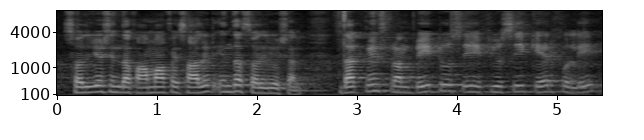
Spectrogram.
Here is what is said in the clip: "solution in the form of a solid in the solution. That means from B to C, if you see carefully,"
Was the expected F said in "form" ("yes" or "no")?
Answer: yes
